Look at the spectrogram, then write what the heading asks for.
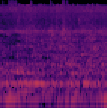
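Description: Running water splashing steadily during a dog's bath, poured close by in a continuous, even stream with no voices.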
